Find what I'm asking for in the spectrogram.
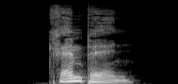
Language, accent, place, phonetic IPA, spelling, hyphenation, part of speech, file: German, Germany, Berlin, [ˈkʁɛmpl̩n], krempeln, krem‧peln, verb, De-krempeln.ogg
- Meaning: 1. to roll up 2. to card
